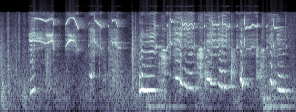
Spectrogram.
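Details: Whisky, a pet dog indoors, begging its owner every morning not to leave for work: a run of high, wavering whimpers and yelps with sliding, bending pitch, some overlapping, over a faint low hum.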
